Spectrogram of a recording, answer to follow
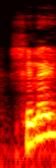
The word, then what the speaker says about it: sew: সেলাই করার ইংলিশ কি? সেলাই করার ইংলিশ হলো সো। যদিও স্পেলিংটা SEW, এর প্রোনাউন্সিয়েশন কিন্তু সো।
